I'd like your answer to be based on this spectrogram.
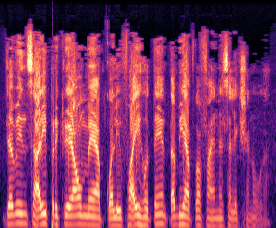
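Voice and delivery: ordinary talk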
